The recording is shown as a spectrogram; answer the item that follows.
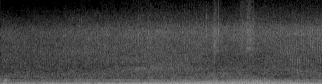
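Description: A motor vehicle's engine running steadily nearby, getting louder about halfway through, over an even outdoor background hiss.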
